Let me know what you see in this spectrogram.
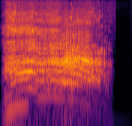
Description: Attack, Battle Barks; en; Grineer Ghoul Sawman

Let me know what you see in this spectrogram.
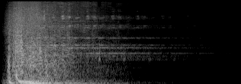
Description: Team Buff Burst; Enemy; Sinecure; Melee Grunt Dual Agent; Abilities

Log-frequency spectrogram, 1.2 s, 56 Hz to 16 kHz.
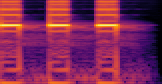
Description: Panel Alarm; Warframe; NineteenNinetyNine; Stage12PartyOfALifetime

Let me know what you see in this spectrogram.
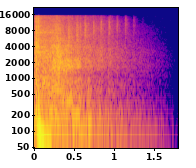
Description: Disappear Whoosh Hit; Warframe; Zealoid Prelate

